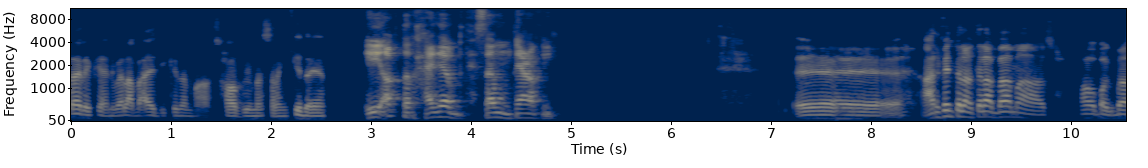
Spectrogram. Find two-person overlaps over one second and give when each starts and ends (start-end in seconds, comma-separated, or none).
none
